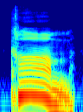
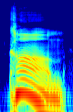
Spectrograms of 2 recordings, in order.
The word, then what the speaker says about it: calm: For example, you say word calm, calm. You see we cross out L here.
